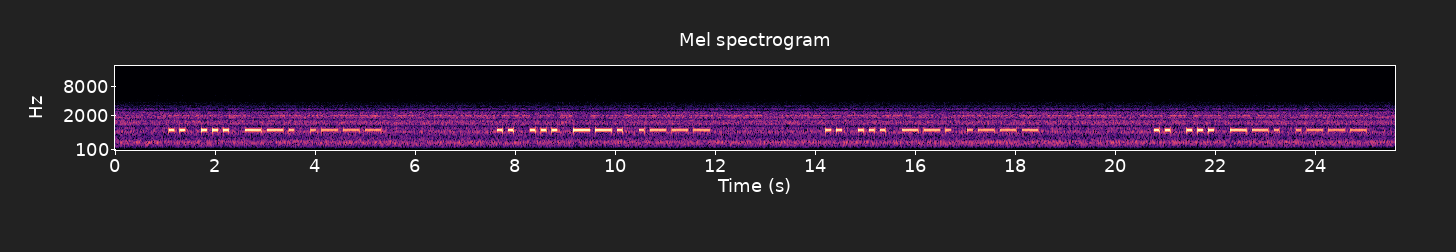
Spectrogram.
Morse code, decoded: ISGJ ISGJ ISGJ ISGJ

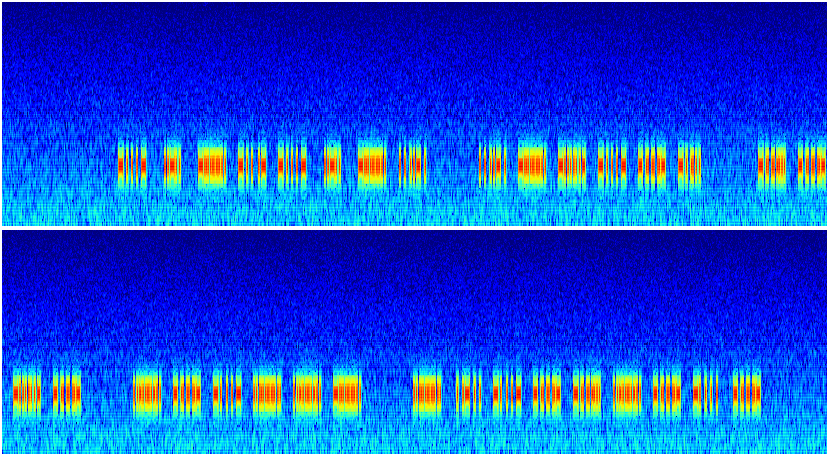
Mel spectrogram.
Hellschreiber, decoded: NIEMNIEJ JEDNAK RADA ZAWSZE STWARZALA

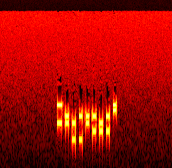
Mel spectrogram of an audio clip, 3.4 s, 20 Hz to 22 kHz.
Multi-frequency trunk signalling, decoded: KP 6246535 ST

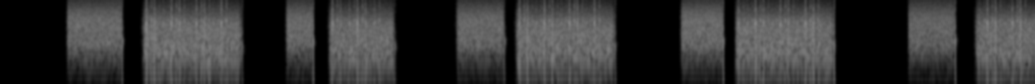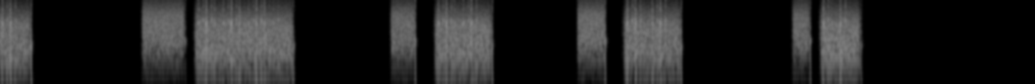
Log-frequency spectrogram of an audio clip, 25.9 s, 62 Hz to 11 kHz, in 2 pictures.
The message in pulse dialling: 0 6 0 0 9 0 5 5 3

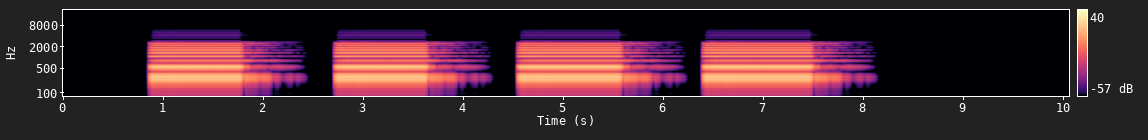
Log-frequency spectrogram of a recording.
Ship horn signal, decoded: 4 short

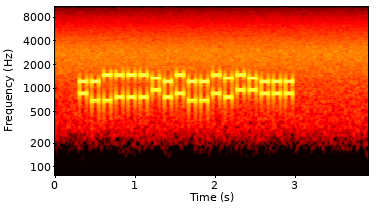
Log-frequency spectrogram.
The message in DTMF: 7136660491195#0777

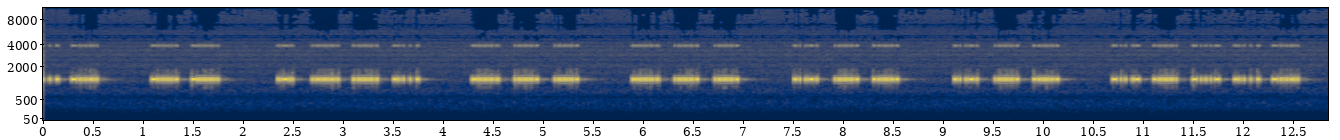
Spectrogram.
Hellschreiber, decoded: … DE IZ8V 599 599 490 490 M6NVR

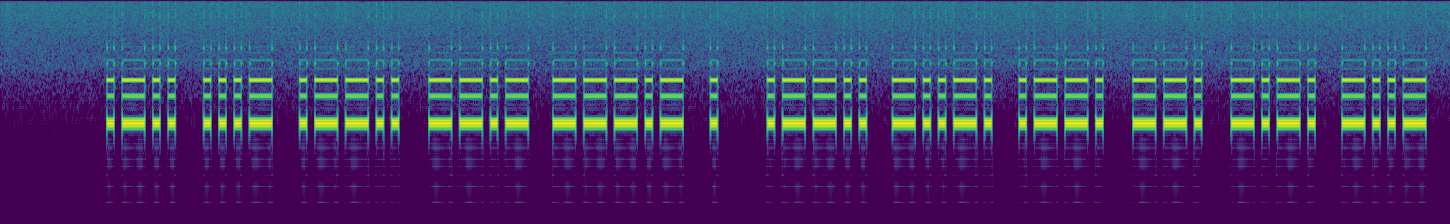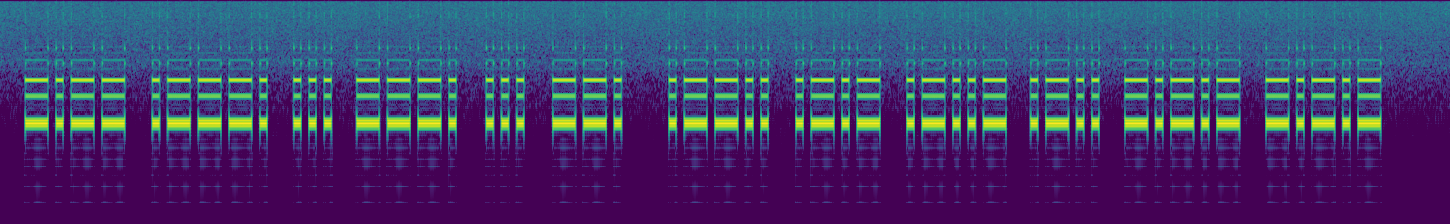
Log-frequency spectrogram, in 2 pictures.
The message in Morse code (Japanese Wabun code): カクヱネスヘ ヱモツリニマ ケセラソラリ ヱロヰカササ

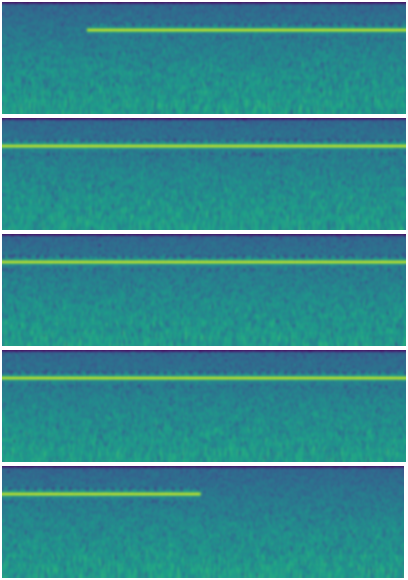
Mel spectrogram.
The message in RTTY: none

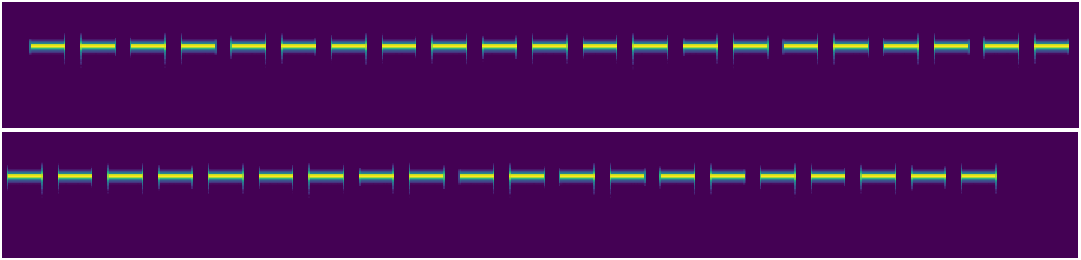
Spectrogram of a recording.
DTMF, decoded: none

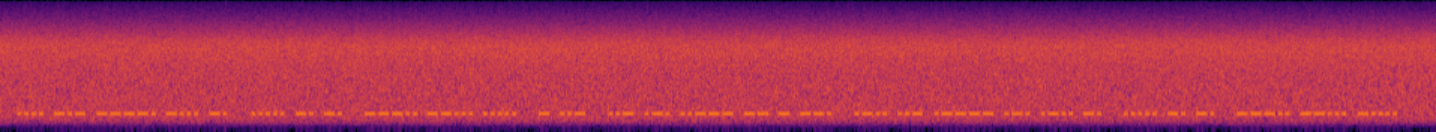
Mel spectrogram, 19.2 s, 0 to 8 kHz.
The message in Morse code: HK9BN 5NN 875 TU UR2MTG LU1RLN 5NN 876

